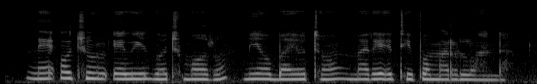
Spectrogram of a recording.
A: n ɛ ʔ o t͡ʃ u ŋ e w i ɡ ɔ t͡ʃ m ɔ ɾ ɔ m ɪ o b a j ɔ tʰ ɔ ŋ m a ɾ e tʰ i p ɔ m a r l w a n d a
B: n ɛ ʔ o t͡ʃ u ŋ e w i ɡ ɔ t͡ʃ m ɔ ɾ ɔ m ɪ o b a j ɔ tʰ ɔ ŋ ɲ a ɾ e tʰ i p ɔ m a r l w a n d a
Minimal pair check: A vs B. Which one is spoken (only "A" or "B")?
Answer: A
